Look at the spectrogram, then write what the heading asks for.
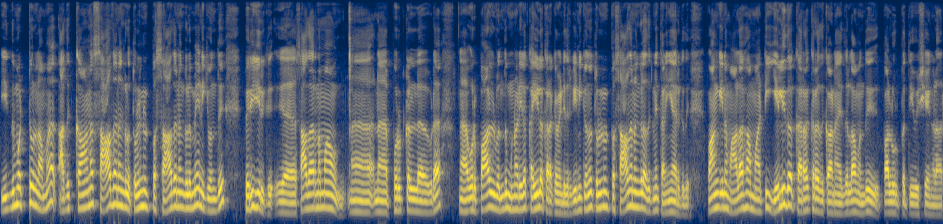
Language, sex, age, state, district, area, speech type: Tamil, male, 30-45, Tamil Nadu, Coimbatore, urban, spontaneous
